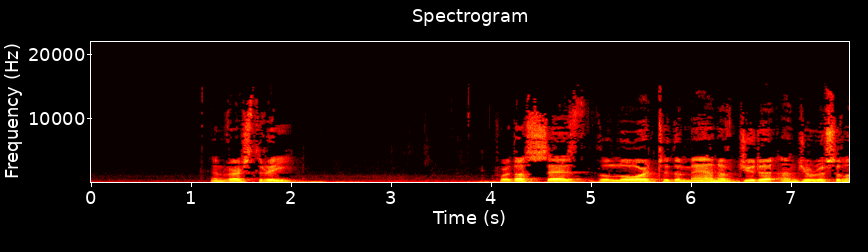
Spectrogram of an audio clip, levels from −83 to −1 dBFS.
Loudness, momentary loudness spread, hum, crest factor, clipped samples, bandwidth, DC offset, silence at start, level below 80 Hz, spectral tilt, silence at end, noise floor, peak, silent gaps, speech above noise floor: -23 LUFS; 10 LU; none; 18 dB; under 0.1%; 15 kHz; under 0.1%; 1.2 s; -42 dBFS; -5.5 dB/octave; 0 s; -57 dBFS; -6 dBFS; none; 35 dB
